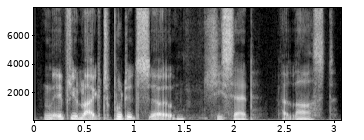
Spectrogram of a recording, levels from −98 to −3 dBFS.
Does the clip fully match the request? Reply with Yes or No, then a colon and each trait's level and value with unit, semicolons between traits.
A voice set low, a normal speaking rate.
No: low, 110 Hz; fast, 215 wpm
